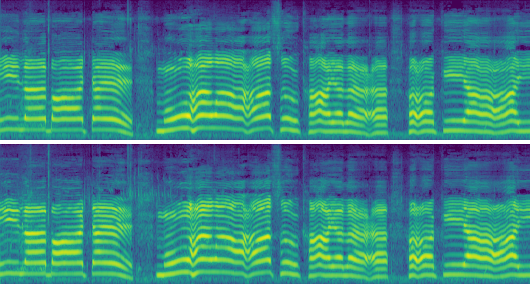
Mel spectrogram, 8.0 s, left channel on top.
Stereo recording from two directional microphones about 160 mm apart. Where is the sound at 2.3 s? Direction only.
10° left (ahead or behind).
